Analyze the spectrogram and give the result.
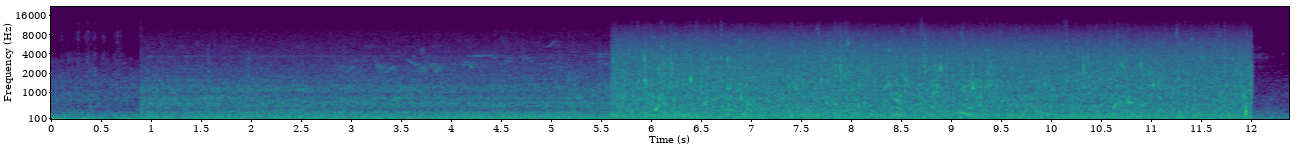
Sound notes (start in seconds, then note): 0.0 soft wind; 1.0 birds chirping; 5.6 water trickling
